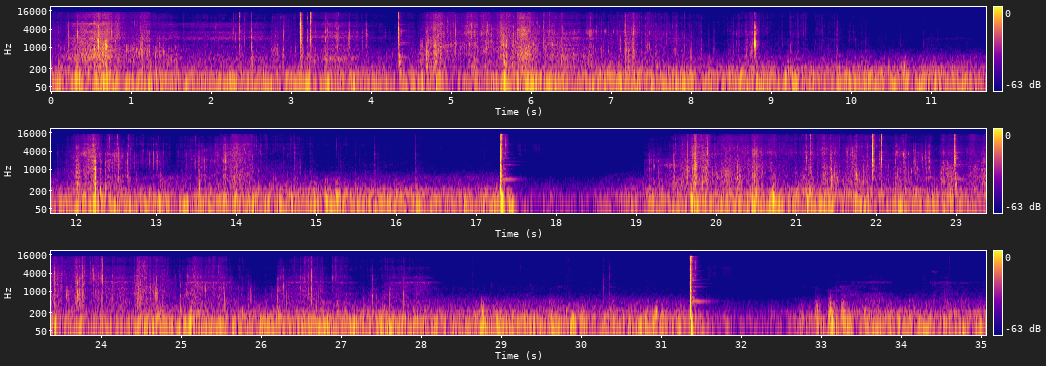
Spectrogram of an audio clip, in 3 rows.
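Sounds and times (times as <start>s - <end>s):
rustling handling noise: 0.0s - 10.2s, 11.8s - 15.8s, 19.1s - 28.0s.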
